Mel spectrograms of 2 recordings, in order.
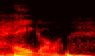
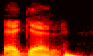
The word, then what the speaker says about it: Hegel: You can't do the H. Hegel.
